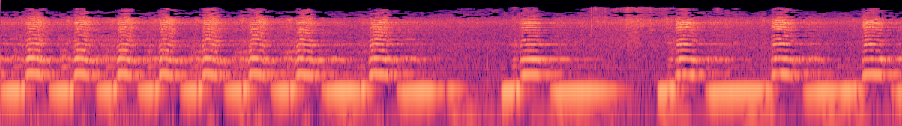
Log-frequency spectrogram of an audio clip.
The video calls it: ❤️O.. BEGINI..!!!BUNYI HEWAN SIAMANG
